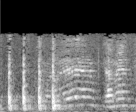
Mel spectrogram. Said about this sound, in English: Let's tap on his study door.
